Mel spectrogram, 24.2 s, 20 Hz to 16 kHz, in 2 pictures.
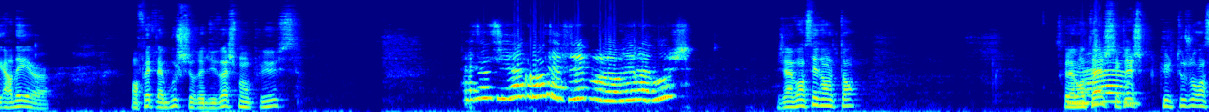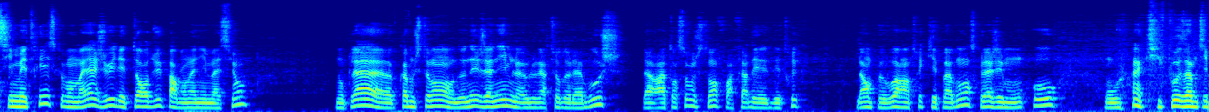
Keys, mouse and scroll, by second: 2.3-11.7 drag, 16.8-24.1 drag.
